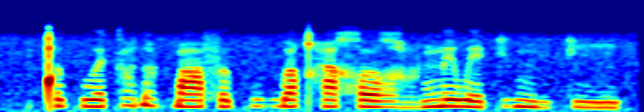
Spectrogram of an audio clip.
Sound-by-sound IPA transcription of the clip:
ǃəkʷɛ kɑ̤ɗɑ̤k͡pɑ fə kʷɑ̤ɡ͡boqʰɛχo ʁɑ̤ ŋ͡mewe ki̤ŋ͡mi̤ ki

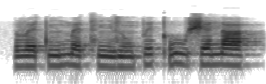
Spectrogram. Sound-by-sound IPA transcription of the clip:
βɛ˨tĩ˨˦mɛ˨ t͡sĩ˨zũ˨ pe˦kʼuː˦˨ʃɛ˦na˦

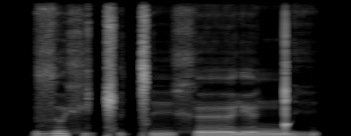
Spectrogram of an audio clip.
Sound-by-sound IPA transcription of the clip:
zɯxʲɛ̤ǁiǀiː xɛ̃ː ɾʲɛ̃ ŋ͡ǃi̤

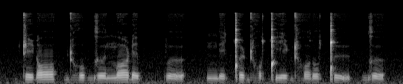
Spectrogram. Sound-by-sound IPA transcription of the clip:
ʈiɽɔ | ɖʱoɡɵ nɔɽe pːɵ | ŋeǃɵɖʱɔ ǃiɖʱɔ ɾoǃʉ | ɡɵ

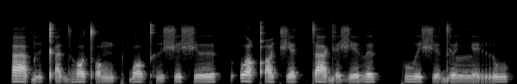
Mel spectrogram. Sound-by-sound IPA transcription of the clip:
aɓɨɪ̯kʼa dʱɔtʼɔŋɘk ɓɔkʼɨʃɘ ʃɘ | ʔoqʼot͡ʃɛ tːaɡɛʒe ðɘ kːuɪ̯ʃɘ dɘlːeru

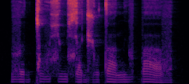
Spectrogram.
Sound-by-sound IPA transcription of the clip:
vɛdǀuvɕyɕa d͡ʒotaniv bav

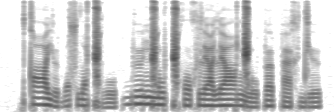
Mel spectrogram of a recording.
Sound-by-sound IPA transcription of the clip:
tˤø˦ə̯ jʉ˨bo˦sˤ ðˤɵ˧ɡ͡ǁu˨ | bʉː˦ŋ͡ǁu˦˨ǁʰo˧x lʲɑ˦lʲɑː˦ŋ͡ǁu˨pœ˦ pæ˧xdʲʉ˧

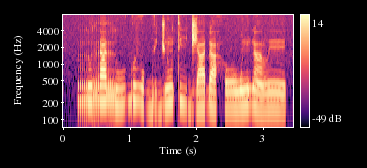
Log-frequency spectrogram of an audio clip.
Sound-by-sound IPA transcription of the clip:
rʊ˦ra˦ ruː˨˦ɡʷɪ˦vo˨ɡ͡bɪ˨ d͡ʒũ˦ ti˦˨d͡ʒa˦ ɗa˦hoː˦ wĩ˦ɗã˨ βe˨

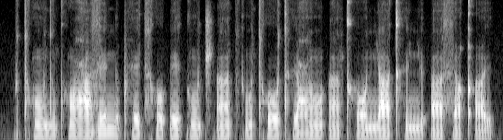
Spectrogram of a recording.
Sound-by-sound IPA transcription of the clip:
tʰõ dũpʰɔ̃ʕaze ŋɪpʰet͡sʰoʔe kũt͡ʃʼã t͡sʼũtʰo tʰɪʕõ ʔã kʰɔ ɲa kʰɪɲɪʔa seqʼɪ

